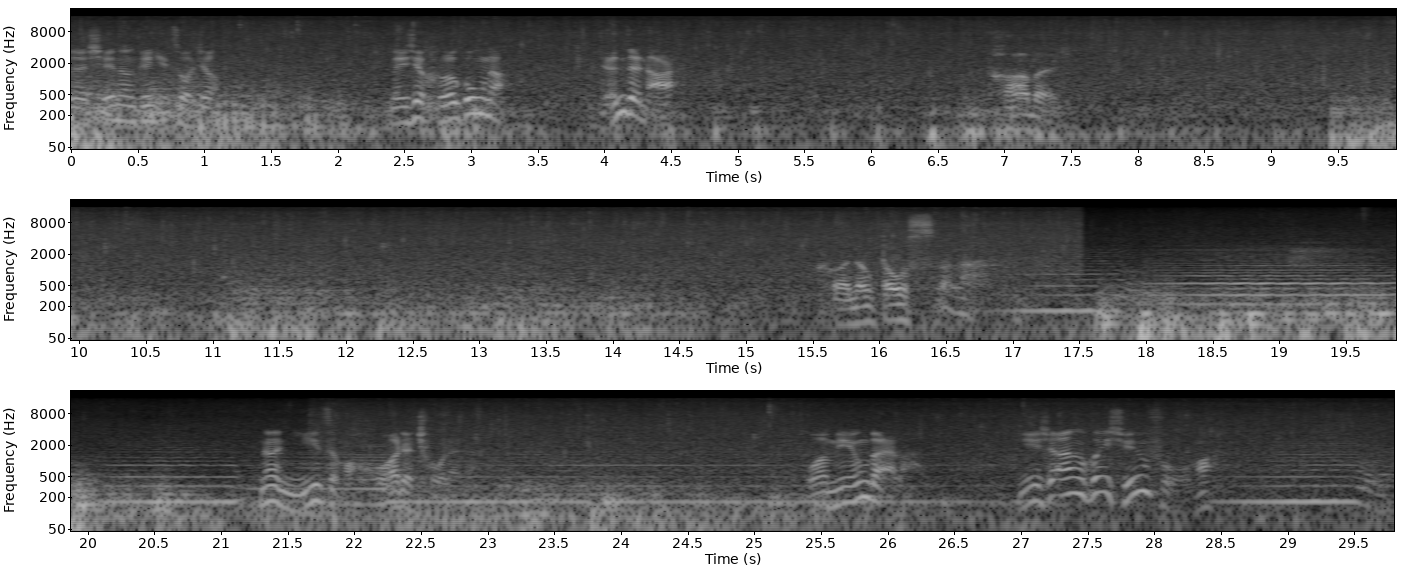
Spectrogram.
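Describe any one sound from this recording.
A middle-aged man speaks in a low, stern voice, close by.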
